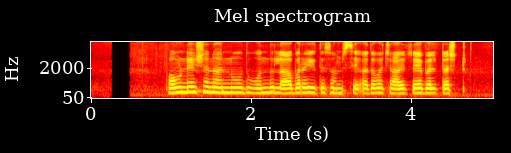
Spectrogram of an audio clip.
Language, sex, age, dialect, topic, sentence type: Kannada, female, 25-30, Coastal/Dakshin, banking, statement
